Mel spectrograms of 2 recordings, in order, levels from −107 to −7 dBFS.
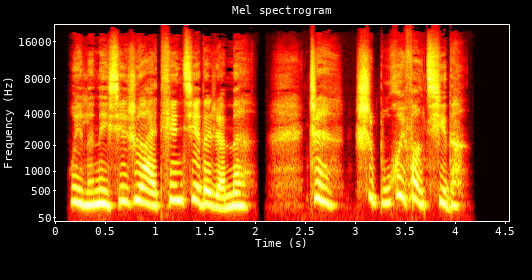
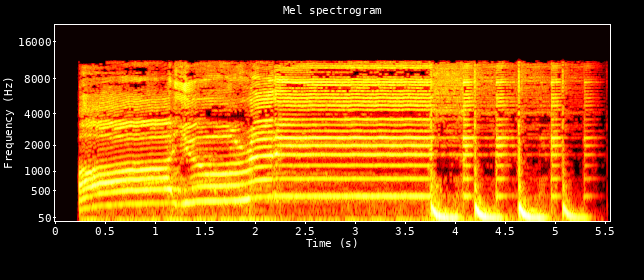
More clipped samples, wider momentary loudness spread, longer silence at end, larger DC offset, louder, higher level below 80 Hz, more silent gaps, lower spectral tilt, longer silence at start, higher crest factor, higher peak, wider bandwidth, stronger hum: neither; first, 10 LU vs 7 LU; first, 0.45 s vs 0.15 s; neither; about the same, -15 LUFS vs -16 LUFS; second, -66 dBFS vs -26 dBFS; first, 2.05-2.10 s vs none; about the same, -2 dB/octave vs -2.5 dB/octave; about the same, 0.15 s vs 0.25 s; about the same, 16 dB vs 14 dB; first, 0 dBFS vs -4 dBFS; first, over 20 kHz vs 11.5 kHz; neither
